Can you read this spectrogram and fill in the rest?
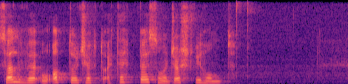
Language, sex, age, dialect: Faroese, female, 15-35, Vágar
